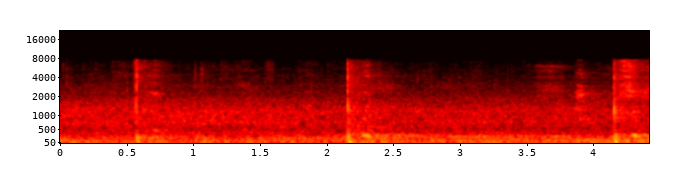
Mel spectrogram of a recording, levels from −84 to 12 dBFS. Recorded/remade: recorded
